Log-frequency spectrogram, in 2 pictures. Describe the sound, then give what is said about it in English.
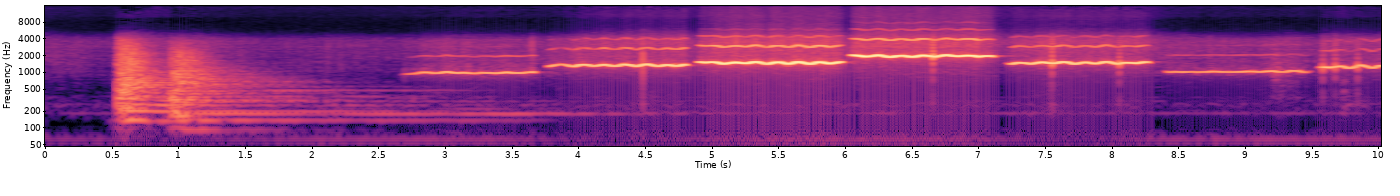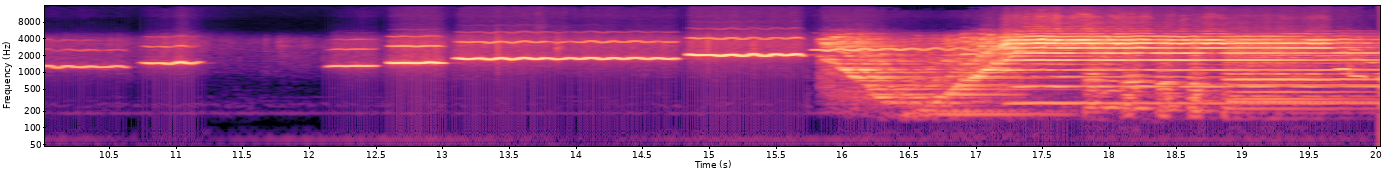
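The signature whistled theme of the radio program The Whistler: a lone whistled melody of held, slightly wavering notes that step up and down in pitch, with no voices, ending as a loud, full orchestral swell. “Next Monday at 9 o'clock, the Whistler will bring you another strange tale.”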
